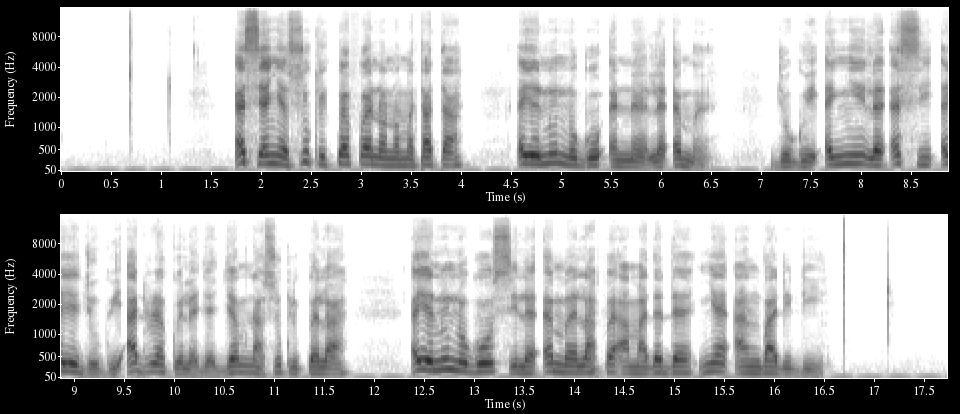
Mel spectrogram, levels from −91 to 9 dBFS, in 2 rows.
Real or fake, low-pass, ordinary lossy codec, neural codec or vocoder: fake; 14.4 kHz; none; codec, 44.1 kHz, 7.8 kbps, Pupu-Codec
